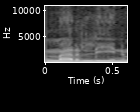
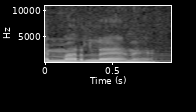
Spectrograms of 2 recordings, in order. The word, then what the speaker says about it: Marlene: In realtà prima ci siamo sbagliati, non è Marlene, ma è Marlene. – Esatto. – Abbiamo fatto pronuncia inglese.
